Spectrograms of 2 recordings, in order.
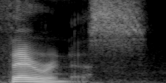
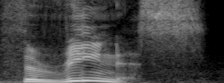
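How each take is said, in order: First: The stress falls off the middle syllable. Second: The stress falls on the middle syllable. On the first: The speaker calls it wrong. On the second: The speaker calls it right. "Emphasis on the middle syllable"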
